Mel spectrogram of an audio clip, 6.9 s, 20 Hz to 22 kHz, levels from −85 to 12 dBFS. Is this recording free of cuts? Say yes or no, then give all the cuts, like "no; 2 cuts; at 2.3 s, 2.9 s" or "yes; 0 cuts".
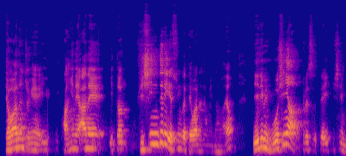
no; 1 cut; at 4.8 s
